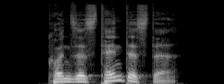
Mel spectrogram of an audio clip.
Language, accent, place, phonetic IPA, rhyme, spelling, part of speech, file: German, Germany, Berlin, [kɔnzɪsˈtɛntəstə], -ɛntəstə, konsistenteste, adjective, De-konsistenteste.ogg
- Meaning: inflection of konsistent: 1. strong/mixed nominative/accusative feminine singular superlative degree 2. strong nominative/accusative plural superlative degree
